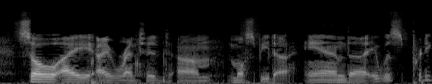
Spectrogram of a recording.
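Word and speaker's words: Mospeada: i think it's genesis climber mosfeta is how they say it it looks like most fiata um so i i rented um mospita and uh it was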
